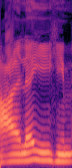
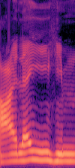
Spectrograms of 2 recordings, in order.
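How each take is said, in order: No difference in how they are said.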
